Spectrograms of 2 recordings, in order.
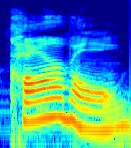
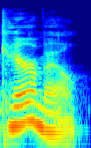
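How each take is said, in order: First: It is said with an American pronunciation. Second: It is said with the local, non-American pronunciation. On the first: "That's so American" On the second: "Here we say caramel. Then that's just the normal pronunciation"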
